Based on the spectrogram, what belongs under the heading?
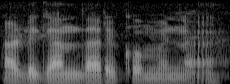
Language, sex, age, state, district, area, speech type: Santali, male, 30-45, Jharkhand, East Singhbhum, rural, spontaneous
